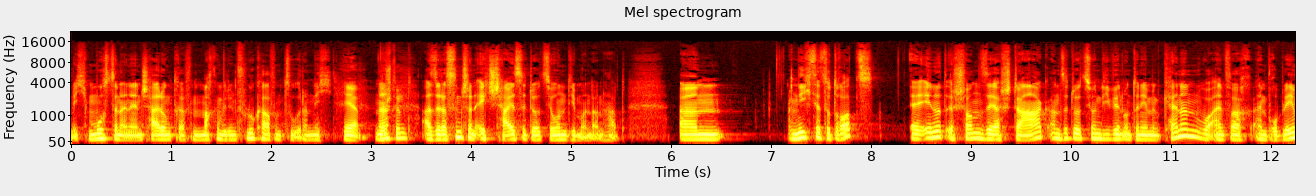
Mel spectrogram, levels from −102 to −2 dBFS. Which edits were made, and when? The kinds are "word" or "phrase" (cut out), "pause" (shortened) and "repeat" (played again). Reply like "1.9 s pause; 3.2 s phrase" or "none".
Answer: none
